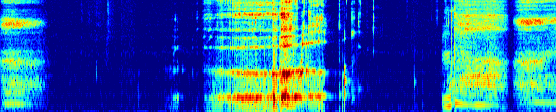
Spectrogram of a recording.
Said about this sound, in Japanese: もっとザーメンゲップしろ。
